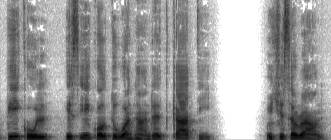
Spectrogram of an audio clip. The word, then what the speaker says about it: kati: The next unit of weight is kati. Kati. Kati. Kati is spelled as K-A-T-I.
